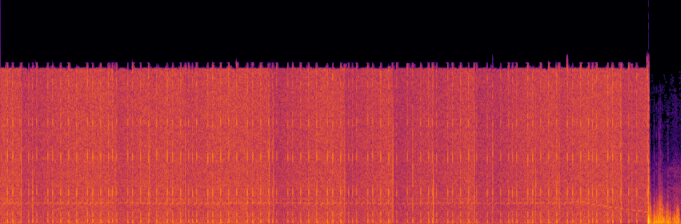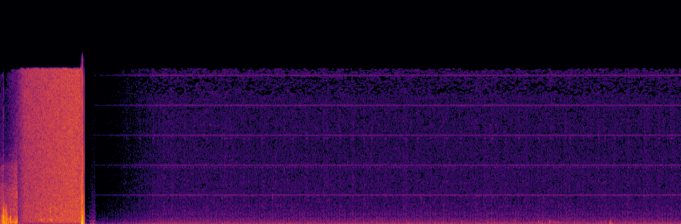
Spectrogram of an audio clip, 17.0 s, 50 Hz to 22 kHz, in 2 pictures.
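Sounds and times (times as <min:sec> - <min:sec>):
propeller plane engine idling: 0:00.0 - 0:08.2
steady hiss: 0:00.0 - 0:17.0.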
